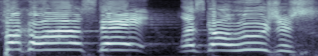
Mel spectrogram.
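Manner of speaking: hyped, high-pitched yell like an excited fan.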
